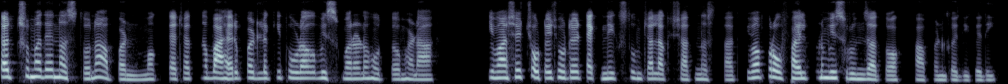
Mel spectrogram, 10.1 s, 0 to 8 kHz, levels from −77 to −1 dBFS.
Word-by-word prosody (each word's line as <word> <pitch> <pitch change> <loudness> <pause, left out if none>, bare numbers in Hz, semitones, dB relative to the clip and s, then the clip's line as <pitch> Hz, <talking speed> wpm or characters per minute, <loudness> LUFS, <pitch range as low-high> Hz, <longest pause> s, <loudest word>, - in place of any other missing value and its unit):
टचमध्ये 260 +1 +5
नसतो 220 -5 +2
ना 245 +2 +2
आपण 175 -7 -1
मग 180 +1 -3
त्याच्यातनं 195 +3 -3
बाहेर 200 -3 +5
पडलं 210 -2 0
की 225 - -7
थोडं 210 -2 +1
विस्मरण 195 -2 0
होतं 185 -3 -3
म्हणा 165 -2 -1 0.6
किंवा 225 -1 +5
असे 235 +3 +2
छोटे-छोटे 225 0 +2
टेक्निक्स 200 -1 +1
तुमच्या 195 -2 -2
लक्षात 175 -3 -2
नसतात 160 -3 -7
किंवा 230 +2 +3
प्रोफाईल 215 -5 +3
पण 230 0 +2
विसरून 190 -5 +2
जातो 165 -3 0
अख्खा 155 +1 -6
आपण 155 0 -6
कधी-कधी. 150 0 -7
195 Hz, 165 wpm, -22 LUFS, 175-220 Hz, 0.6 s, टचमध्ये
